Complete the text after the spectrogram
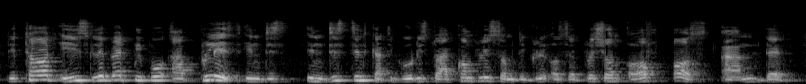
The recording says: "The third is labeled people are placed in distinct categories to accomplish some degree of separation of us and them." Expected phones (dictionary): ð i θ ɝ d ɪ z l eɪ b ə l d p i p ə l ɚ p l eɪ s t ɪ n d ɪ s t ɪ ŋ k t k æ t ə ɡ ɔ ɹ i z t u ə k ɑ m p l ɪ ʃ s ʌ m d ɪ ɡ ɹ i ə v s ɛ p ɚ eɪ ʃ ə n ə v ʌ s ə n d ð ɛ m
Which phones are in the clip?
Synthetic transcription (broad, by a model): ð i t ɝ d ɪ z l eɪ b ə d p i p ə l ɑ p l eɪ s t ɪ n d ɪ s t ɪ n t k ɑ t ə ɡ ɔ ɹ i s t u ə k ɑ m p l ɪ ʃ s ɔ m d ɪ ɡ ɹ i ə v s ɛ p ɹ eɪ ʃ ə n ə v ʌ s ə n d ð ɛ m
